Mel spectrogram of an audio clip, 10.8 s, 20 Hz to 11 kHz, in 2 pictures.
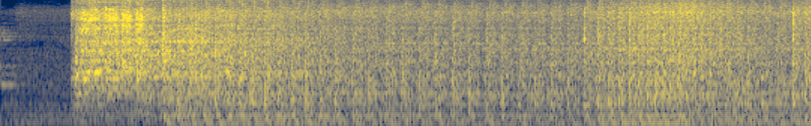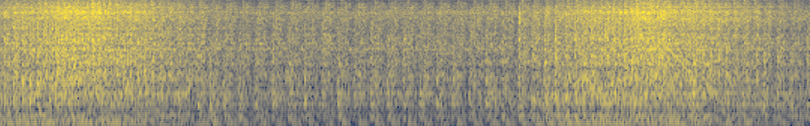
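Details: Yamaha R15 motorcycle engine after rebuild to cure a rough, noisy engine blamed on over-tight valve clearance wearing valve stems and adjusters: starts promptly, settles into an even, steady idle with gentle rev swells, no ticking or rattle; normal.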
